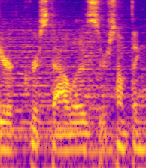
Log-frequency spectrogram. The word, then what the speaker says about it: Crystales: you just use, like, Crystalli or Crystallis or something like that. Crystales, that's how it's pronounced.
